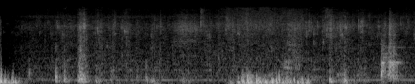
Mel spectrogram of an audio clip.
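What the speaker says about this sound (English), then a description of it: "I just gotta feel real quick to make sure it's hot water" Hot water running from a tap in a home, an uneven splashing trickle with bursts of gushing, close by and fairly quiet, with faint background noise.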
